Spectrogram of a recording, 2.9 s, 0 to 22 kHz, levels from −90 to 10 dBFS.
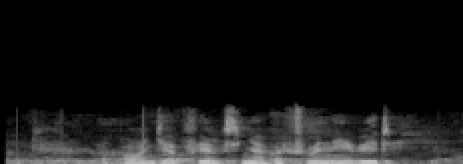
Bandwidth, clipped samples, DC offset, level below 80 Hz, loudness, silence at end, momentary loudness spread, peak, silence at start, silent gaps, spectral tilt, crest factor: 7.8 kHz; under 0.1%; under 0.1%; -62 dBFS; -23 LUFS; 0 s; 17 LU; -8 dBFS; 0.05 s; none; -6 dB/octave; 16 dB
